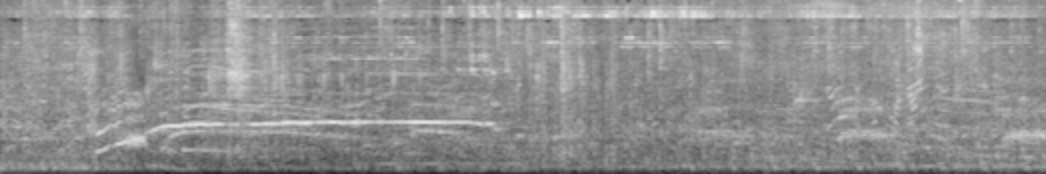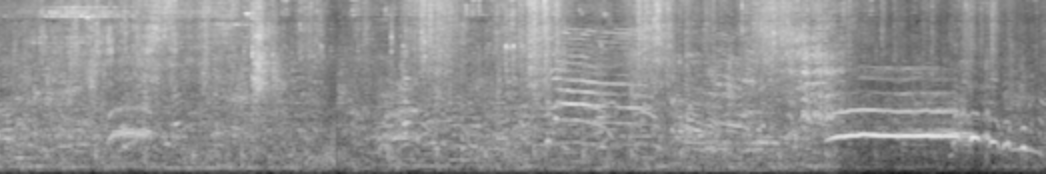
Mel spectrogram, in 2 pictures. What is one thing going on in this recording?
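Masked carnival figures shriek in high, drawn-out witch cries.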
